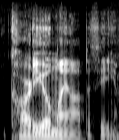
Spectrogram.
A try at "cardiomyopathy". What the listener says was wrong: Myopathy. You said You're putting an N in there.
